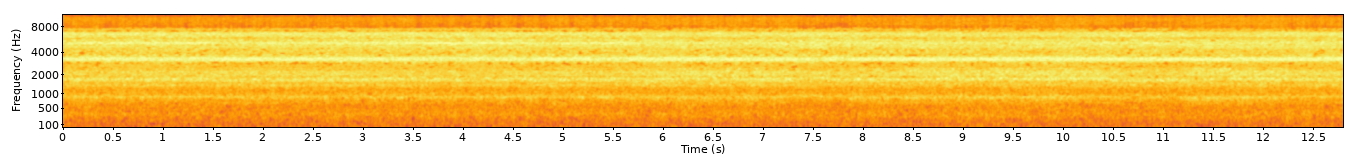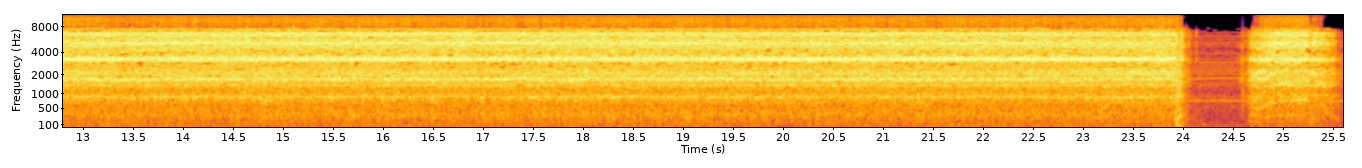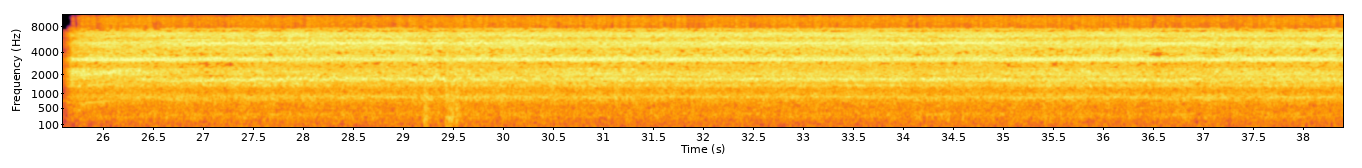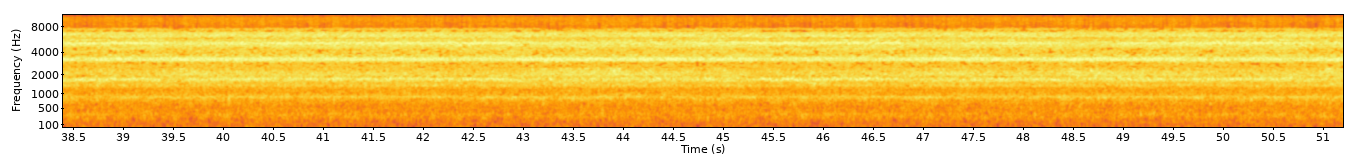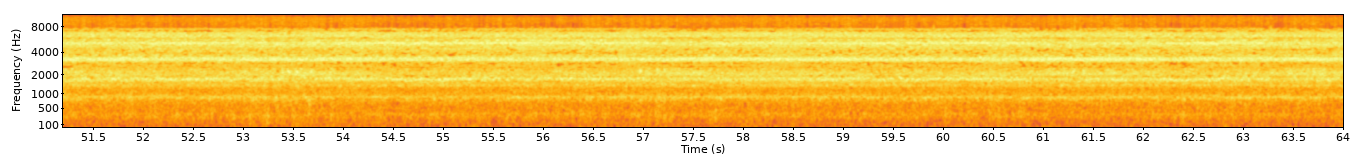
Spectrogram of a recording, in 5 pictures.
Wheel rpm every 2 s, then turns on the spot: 230, 230, 230, 220, 220, 220, 230, 230, 230, 230, 230, 210, 100, 190, 220, 230, 230, 220, 220, 220, 230, 220, 220, 220, 230, 220, 230, 220, 230, 230, 230, 230.
none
